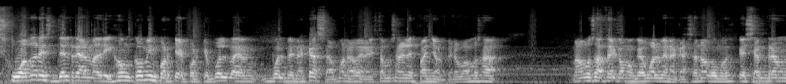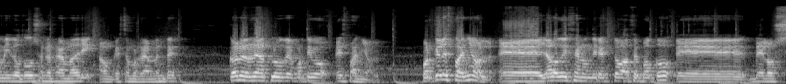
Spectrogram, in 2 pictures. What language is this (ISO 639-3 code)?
spa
